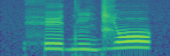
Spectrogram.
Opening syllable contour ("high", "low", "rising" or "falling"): low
